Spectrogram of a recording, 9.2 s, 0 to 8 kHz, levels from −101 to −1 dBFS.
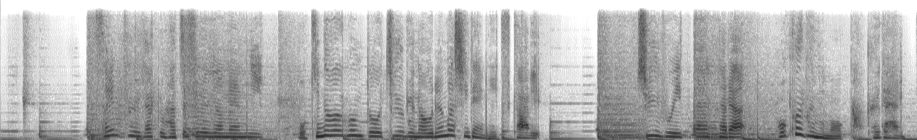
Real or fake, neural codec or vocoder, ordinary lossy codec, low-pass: fake; codec, 16 kHz, 1 kbps, X-Codec, HuBERT features, trained on general audio; none; 7.2 kHz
